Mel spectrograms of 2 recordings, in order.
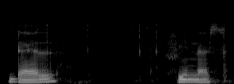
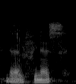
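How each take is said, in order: First: Delphinus broken by a long pause; slow dictation. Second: Said in the usual way. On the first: Shown as a demonstration. Teacher repeats dolphin's name for students, very slowly. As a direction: say Delphinus in slow, separate halves.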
